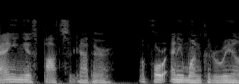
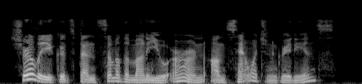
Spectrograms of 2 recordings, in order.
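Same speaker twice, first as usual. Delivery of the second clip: usual speaking voice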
